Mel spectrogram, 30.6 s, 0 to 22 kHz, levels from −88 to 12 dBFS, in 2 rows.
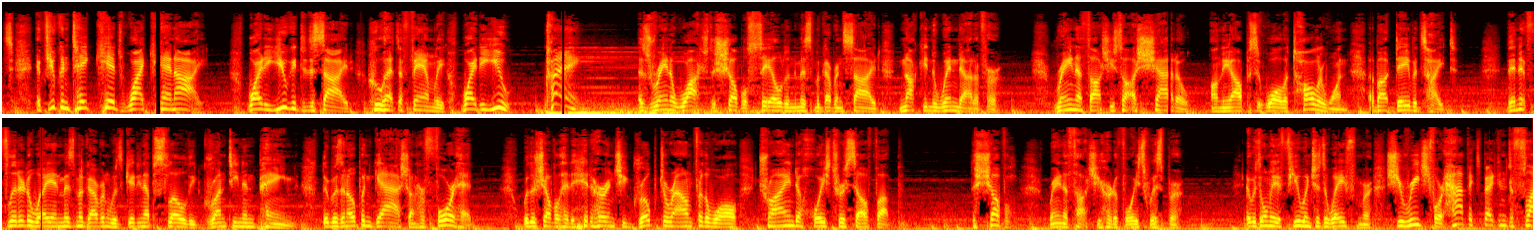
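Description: Gap between stream segments at 1.53–1.59 s, 3.58 s, 5.60–5.63 s, 7.65 s, 9.65 s, 11.66–11.69 s, 13.69 s and 15.70–15.73 s: every 2 s, where one segment hands over to the next, the time stamps leave a small gap that the player fills with silence. Each sounds like a hard-edged dropout lasting between 7 and 52 ms, and the longest comes first. Nothing is lost; the silence is simply inserted between segments.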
